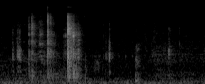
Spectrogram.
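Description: A few light clicks and taps of a Kydex holster and its plastic belt clip being handled, mostly in the first second, the loudest about two-thirds of a second in, over a faint steady hum.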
